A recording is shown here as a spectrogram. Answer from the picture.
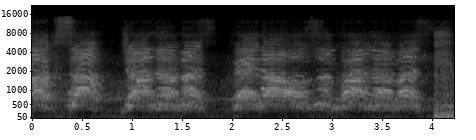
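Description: A crowd of women chanting a protest slogan in unison, shouted in short rhythmic phrases with a brief break about two seconds in.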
